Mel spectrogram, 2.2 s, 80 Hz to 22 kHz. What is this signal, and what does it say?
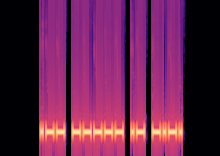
Morse code, heard as a keyed tone, about 47 wpm, 700 Hz. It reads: W0AC
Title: USA Call Signs - 4 Characters - Repeated 2x - 45wpm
